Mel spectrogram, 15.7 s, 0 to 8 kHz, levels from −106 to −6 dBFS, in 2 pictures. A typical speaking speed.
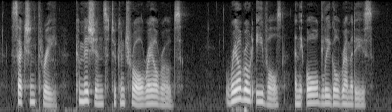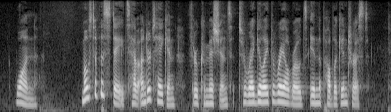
No: slow, 120 wpm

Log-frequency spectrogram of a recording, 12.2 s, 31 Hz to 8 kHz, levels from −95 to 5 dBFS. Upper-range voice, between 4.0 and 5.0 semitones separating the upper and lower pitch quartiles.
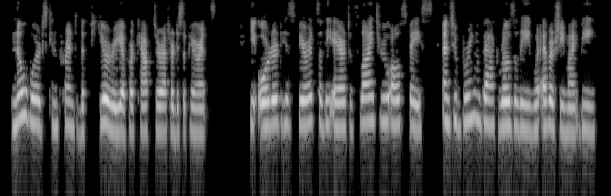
No: high, 220 Hz; average, 3.1 semitones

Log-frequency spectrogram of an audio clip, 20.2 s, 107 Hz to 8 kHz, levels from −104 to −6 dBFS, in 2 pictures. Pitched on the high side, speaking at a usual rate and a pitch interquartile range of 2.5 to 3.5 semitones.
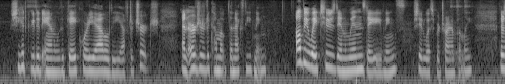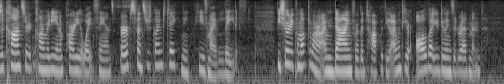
No: high, 215 Hz; fast, 215 wpm; average, 2.9 semitones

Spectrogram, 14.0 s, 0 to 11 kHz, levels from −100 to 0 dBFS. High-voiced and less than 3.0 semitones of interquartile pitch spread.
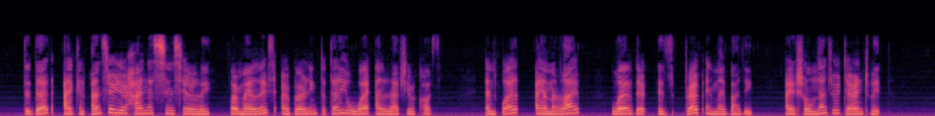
Yes: high, 240 Hz; narrow, 2.4 semitones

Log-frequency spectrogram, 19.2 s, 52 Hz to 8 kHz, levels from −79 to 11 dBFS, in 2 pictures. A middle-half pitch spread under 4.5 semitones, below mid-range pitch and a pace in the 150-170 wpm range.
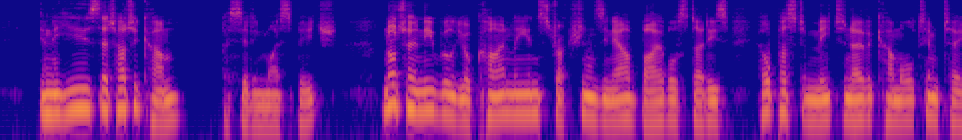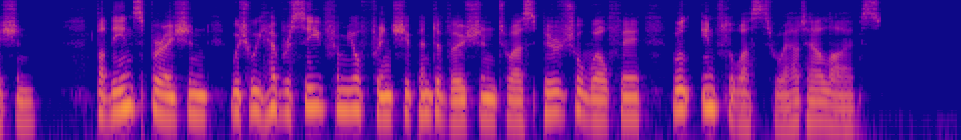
No: average, 5.1 semitones; low, 120 Hz; average, 160 wpm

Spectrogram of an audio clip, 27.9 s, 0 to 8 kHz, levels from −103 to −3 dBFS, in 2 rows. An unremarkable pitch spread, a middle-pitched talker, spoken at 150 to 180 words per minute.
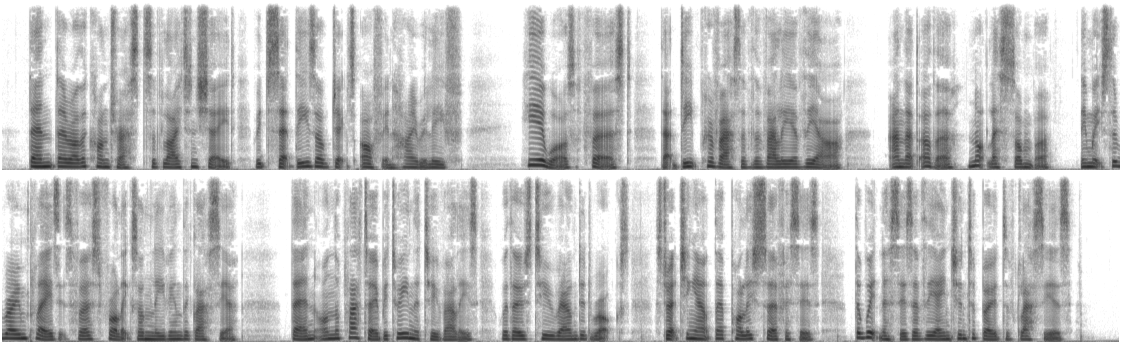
Yes: average, 3.5 semitones; medium, 160 Hz; average, 160 wpm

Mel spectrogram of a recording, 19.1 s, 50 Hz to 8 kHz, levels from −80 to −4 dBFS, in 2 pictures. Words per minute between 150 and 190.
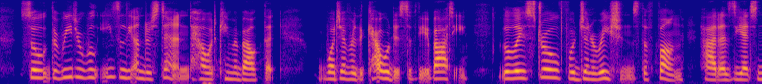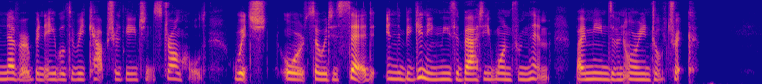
Yes: average, 175 wpm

